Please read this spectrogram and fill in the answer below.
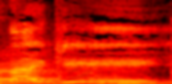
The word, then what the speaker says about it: Nike: It is Nike. Yes, the wings of Nike, the goddess of victory. – Yes, as my art history professor would pronounce it, Nike.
